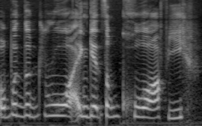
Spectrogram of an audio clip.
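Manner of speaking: put-on Long Island accent woman. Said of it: "you could be a Long Island Italian woman".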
